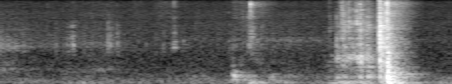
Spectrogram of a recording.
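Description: Faint clicks, then a short, loud rustling burst near the end: handling noise from the plastic LEGO truck or the camera.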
